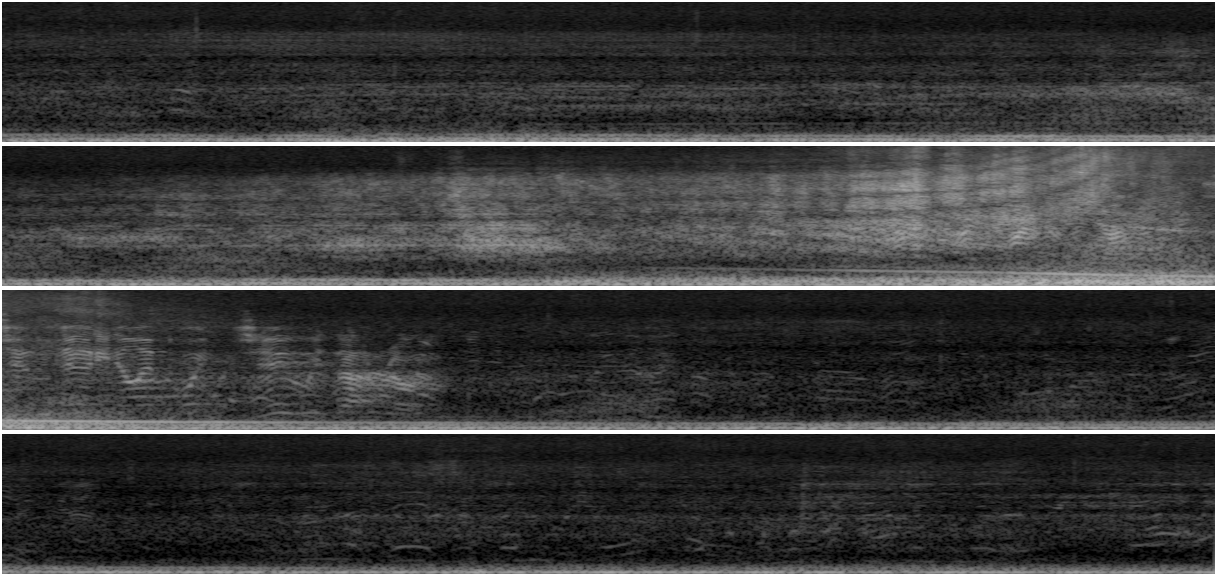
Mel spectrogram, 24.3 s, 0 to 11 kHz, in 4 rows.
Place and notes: Glenshire, York, UK - Motorcycle Wheelie World Championship 2018 ...
Motorcycle Wheelie World Championship 2018 ... Elvington ... Standing start 1 mile ... open lavalier mics clipped to sandwich box ... very blustery conditions ... positioned just back of the timing line finish ... all sorts of background noise ...
18 August 2018, 14:00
